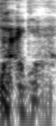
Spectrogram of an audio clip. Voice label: Sniper negative vocalization

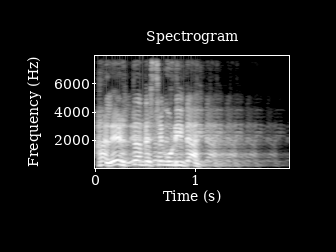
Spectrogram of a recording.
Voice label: announcer security alert, es

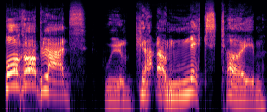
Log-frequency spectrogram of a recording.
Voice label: Demoman jeers

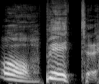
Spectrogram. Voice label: negative vocalization, de; Oh bitte.

